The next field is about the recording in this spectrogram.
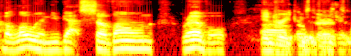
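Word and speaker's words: Shavon Revel: It is Savone Revel is how you say his name. Savone Revel. I'm sure I'll forget that by tomorrow. Like, take the H out of there.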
